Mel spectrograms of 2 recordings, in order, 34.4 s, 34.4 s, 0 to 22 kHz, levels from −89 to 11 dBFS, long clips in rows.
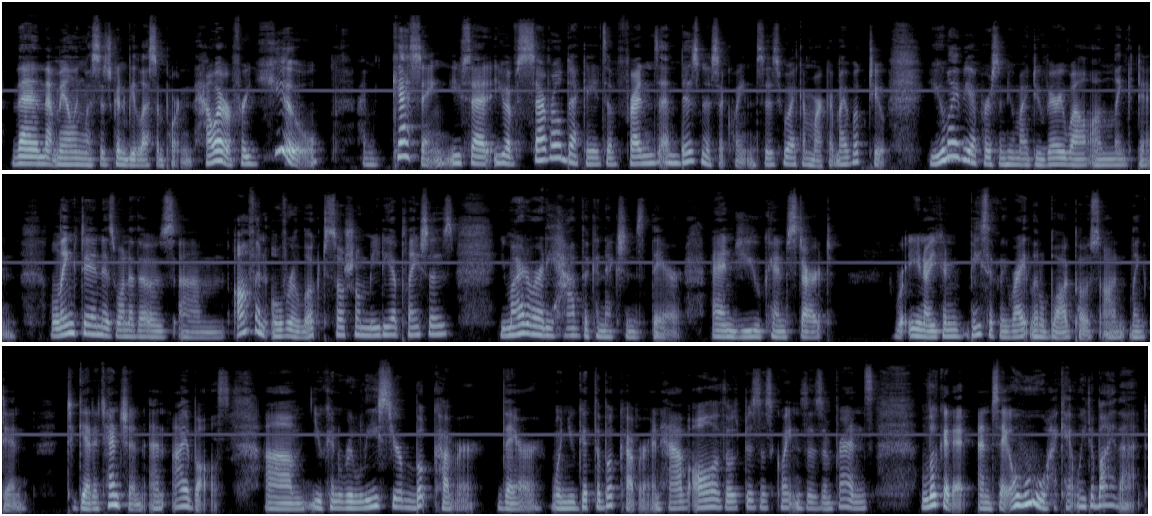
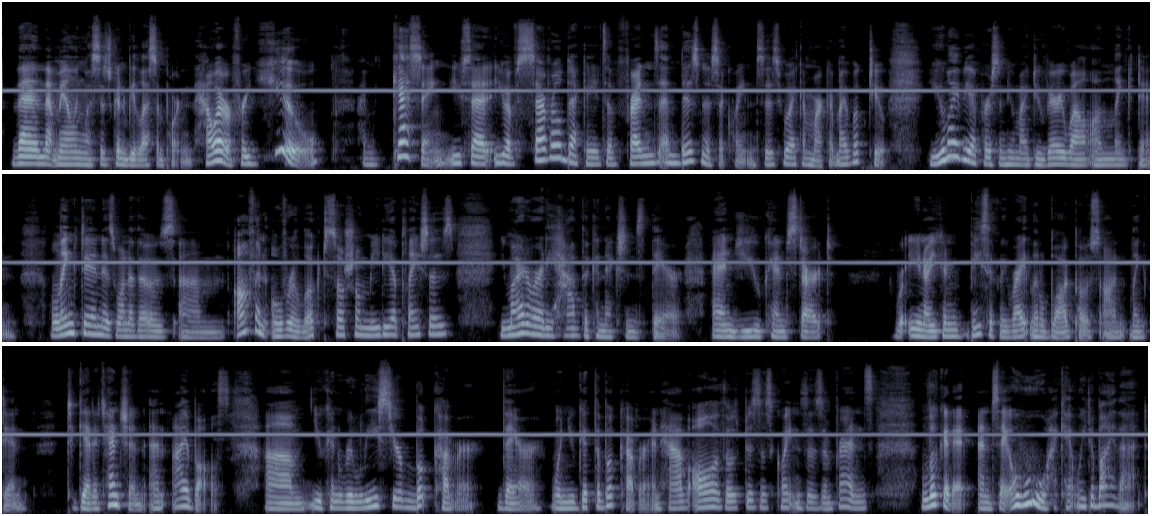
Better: first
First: high-pitched whine; faint; throughout; 2.5 kHz, 20 dB below the speech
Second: high-pitched whine; loud; throughout; 2.5 kHz, 6 dB below the speech

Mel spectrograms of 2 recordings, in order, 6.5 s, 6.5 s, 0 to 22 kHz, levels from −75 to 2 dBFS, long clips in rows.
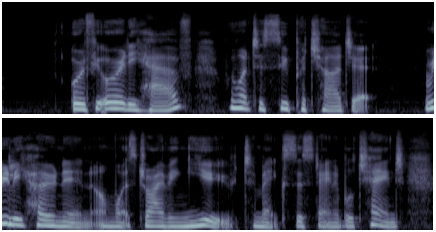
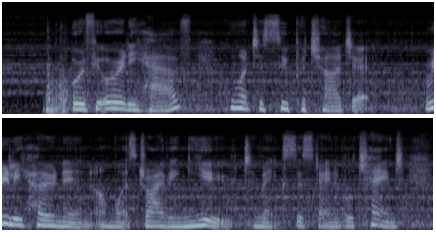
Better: first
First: none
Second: hiss; noticeable; throughout; 10 dB below the speech

